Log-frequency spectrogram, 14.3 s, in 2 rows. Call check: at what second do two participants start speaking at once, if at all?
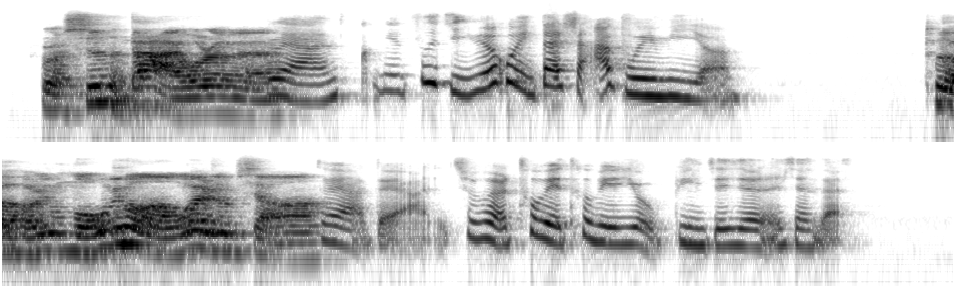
none

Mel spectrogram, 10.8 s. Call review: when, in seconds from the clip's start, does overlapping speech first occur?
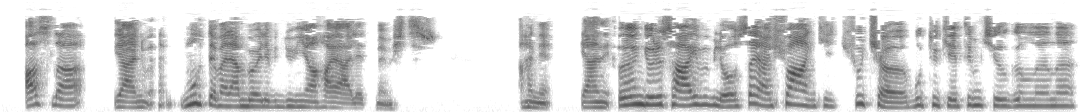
none

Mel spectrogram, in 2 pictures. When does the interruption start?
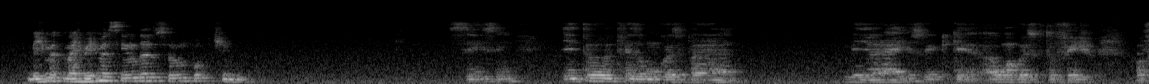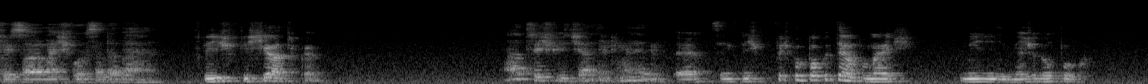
none

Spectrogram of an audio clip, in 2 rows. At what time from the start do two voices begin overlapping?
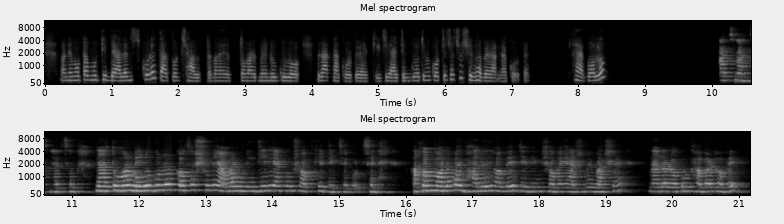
none

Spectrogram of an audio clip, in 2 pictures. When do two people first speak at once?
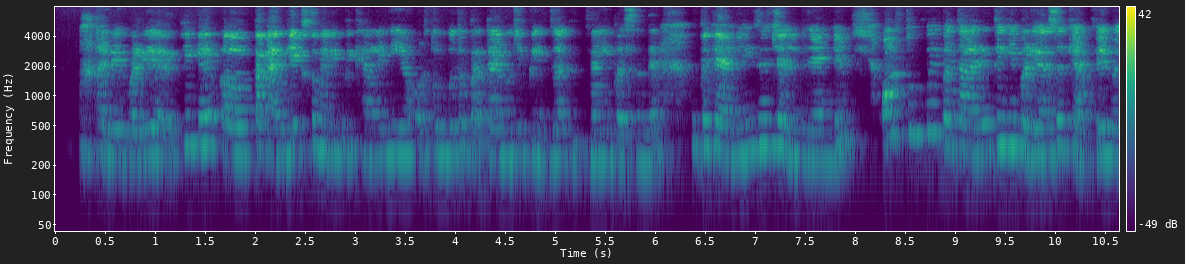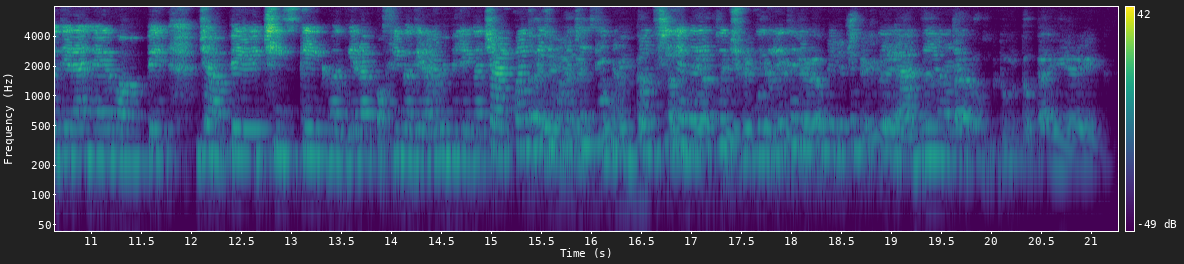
15.4 s

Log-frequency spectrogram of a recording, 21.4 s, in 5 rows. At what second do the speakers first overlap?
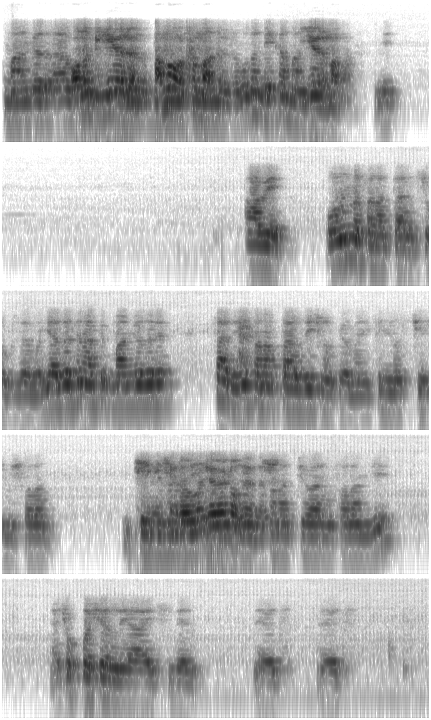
0.7 s

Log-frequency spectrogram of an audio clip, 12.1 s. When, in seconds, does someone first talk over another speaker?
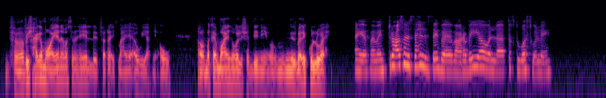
none

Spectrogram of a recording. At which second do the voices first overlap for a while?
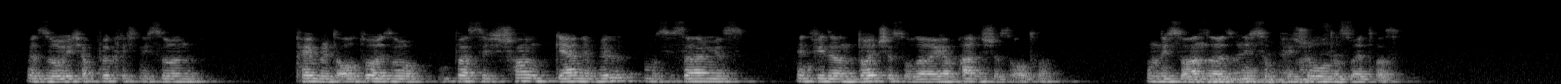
11.9 s

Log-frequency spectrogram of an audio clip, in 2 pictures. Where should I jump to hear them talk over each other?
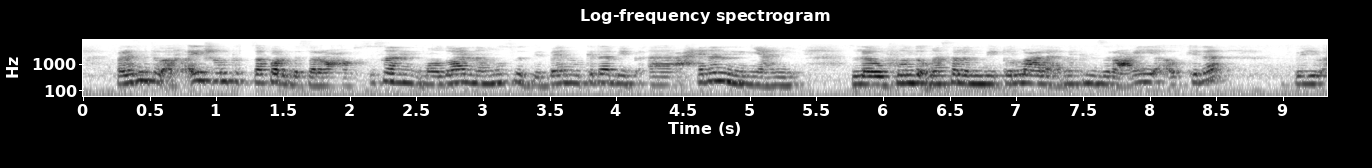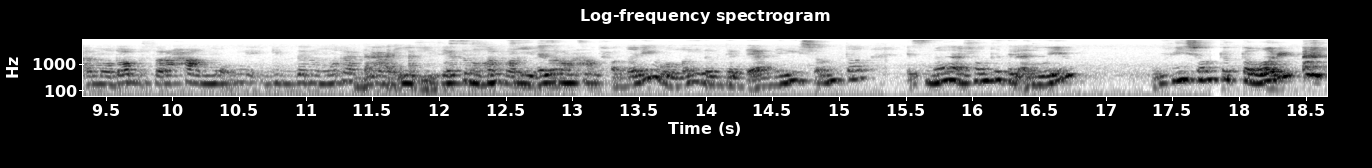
11.4 s

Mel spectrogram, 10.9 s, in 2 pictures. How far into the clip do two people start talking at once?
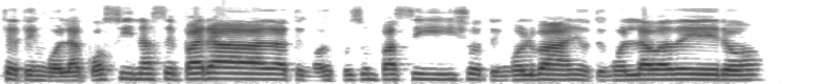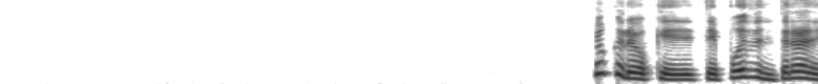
none

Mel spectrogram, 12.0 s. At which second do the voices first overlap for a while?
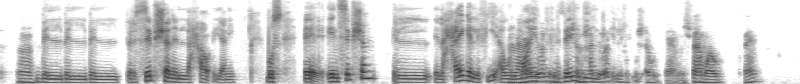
7.6 s

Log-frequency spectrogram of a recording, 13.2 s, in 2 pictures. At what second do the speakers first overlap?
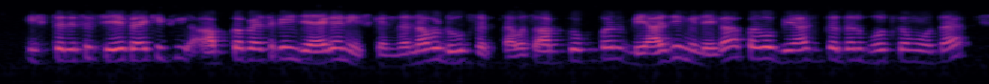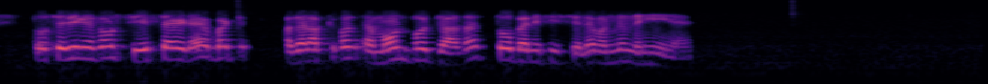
none

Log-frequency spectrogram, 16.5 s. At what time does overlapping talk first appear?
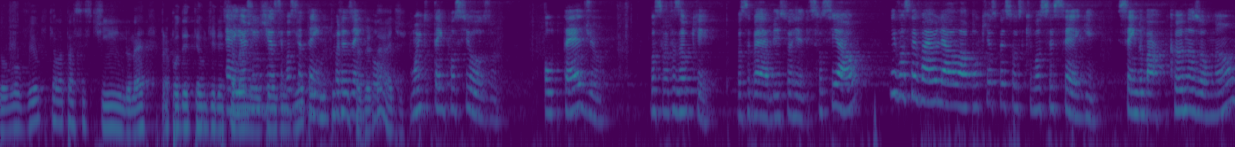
3.0 s

